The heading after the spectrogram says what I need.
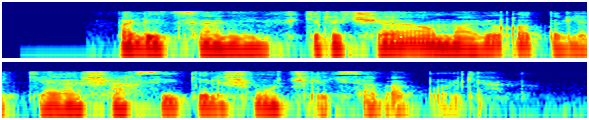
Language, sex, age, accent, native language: Uzbek, male, under 19, Toshkent shahri, Uzbek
